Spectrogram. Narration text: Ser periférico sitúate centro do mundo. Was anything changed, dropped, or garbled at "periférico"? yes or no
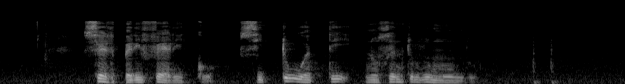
no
